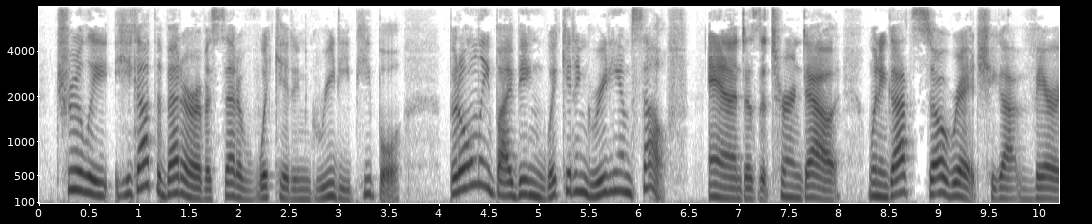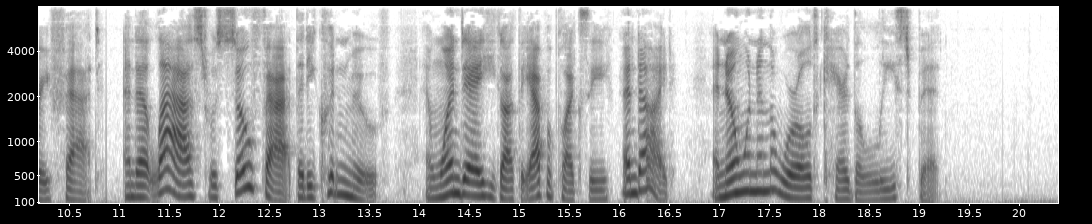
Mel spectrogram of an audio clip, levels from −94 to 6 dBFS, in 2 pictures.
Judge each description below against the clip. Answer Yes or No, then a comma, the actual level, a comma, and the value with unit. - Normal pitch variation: No, wide, 6.4 semitones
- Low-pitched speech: No, medium, 185 Hz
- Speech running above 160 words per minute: Yes, average, 190 wpm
